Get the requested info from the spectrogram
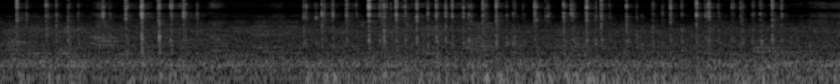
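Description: Rapid, irregular clicks of keys being typed on a keyboard as an email address is entered.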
